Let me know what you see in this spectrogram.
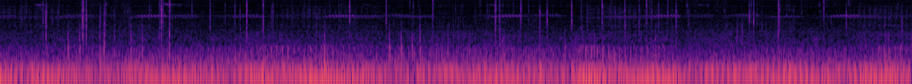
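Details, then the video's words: Deep steady purring of sleeping kitties, set by a crackling fireplace with spring garden ambience, joined by scattered fire snaps and short high-pitched chirps recurring roughly each second. "Sleeping Purring Kitties"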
